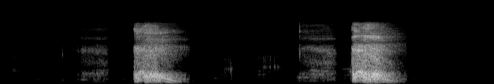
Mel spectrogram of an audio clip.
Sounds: Throat clearing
